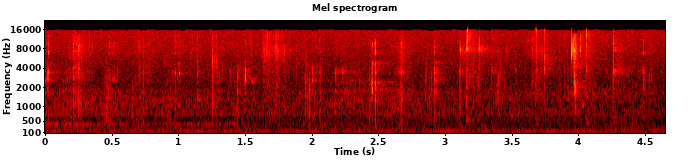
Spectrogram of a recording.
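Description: Close-miked chewing of a crispy fried avocado egg roll: soft, irregular crunches and wet mouth clicks.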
